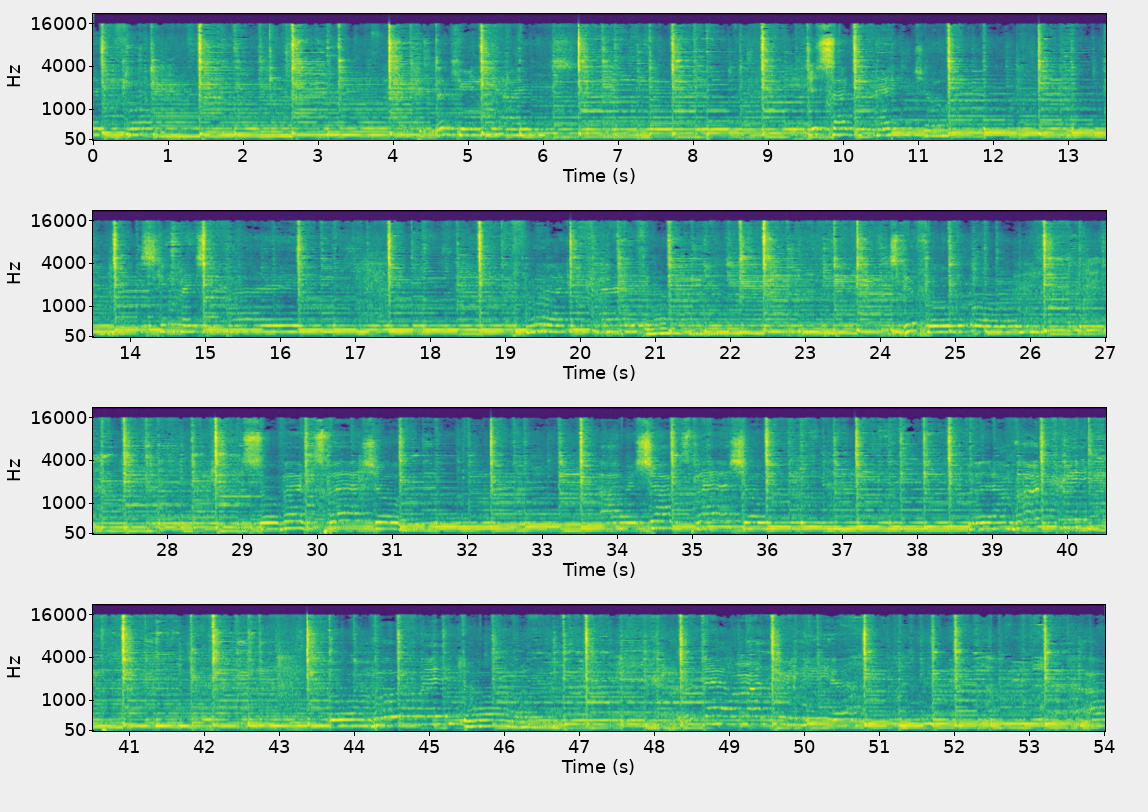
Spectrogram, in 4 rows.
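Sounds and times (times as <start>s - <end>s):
man singing: 0.0s - 41.6s, 42.3s - 54.0s
acoustic guitar strumming: 0.0s - 54.0s.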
